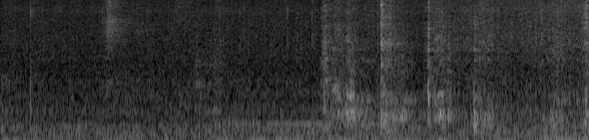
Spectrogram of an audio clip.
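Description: Chicken kothu idiyappam being stir-fried in a pan: soft, steady sizzle with light scraping and clicks of a spatula against the pan, fairly quiet, no talking.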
